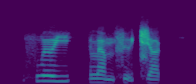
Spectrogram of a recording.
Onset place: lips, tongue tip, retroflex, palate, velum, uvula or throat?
throat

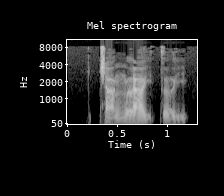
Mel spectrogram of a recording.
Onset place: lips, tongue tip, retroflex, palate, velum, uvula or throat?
palate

